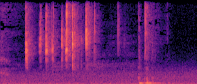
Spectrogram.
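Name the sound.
percentile dice being rolled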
